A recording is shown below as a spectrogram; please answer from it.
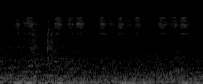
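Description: Felt-tip marker writing on flipchart paper: a run of short, faint scratchy strokes as letters are written.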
